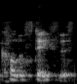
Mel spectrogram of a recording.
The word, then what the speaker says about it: cholestasis: say how you think it's said so intraheptic cholesthesis of pregnancy i would definitely go for intraheptic cholestasis the pregnancy there you get that that's exactly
